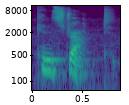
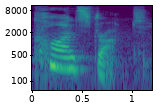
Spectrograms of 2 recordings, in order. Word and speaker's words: construct: As a verb, it is construct. As a noun, it is construct.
